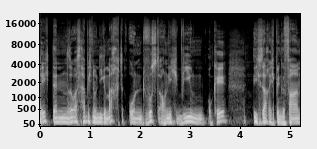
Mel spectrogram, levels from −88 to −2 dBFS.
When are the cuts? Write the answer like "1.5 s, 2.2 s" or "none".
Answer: 3.3 s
